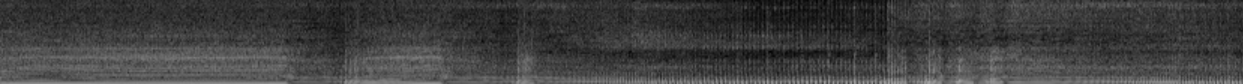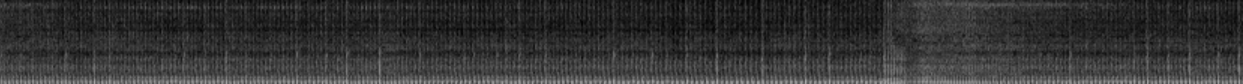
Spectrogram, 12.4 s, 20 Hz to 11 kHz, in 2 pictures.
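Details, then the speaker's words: Stihl MS440 chainsaw, owner reported it down on power, test run before port work, cutting wild oak on the ground a few years: revs up cleanly, then a steady high howl through the hardwood without bogging; self-feeding, pulling well, normal cutting under load. "As you can see, that thing's self feeding and pulling good. Pulling pretty good chips for wild oak."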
